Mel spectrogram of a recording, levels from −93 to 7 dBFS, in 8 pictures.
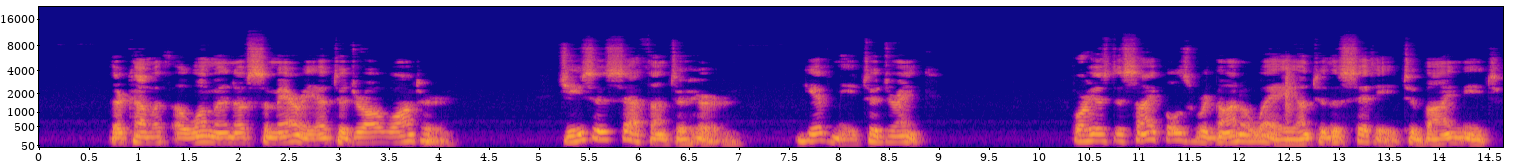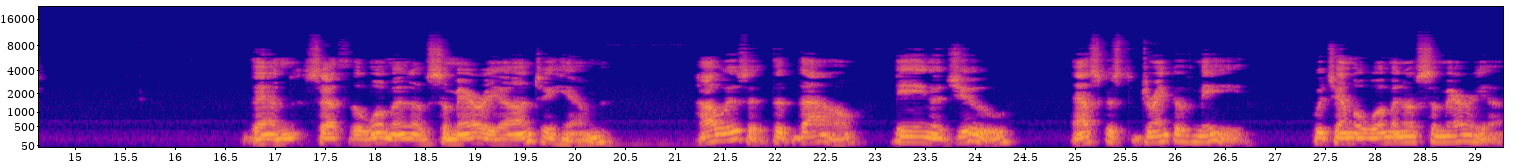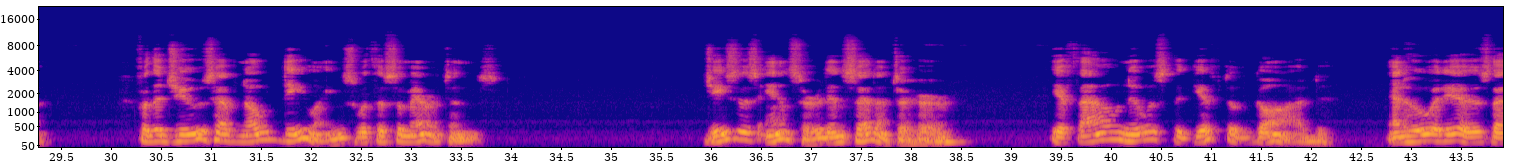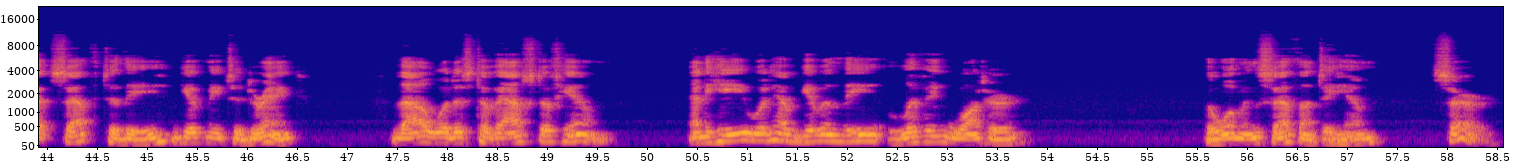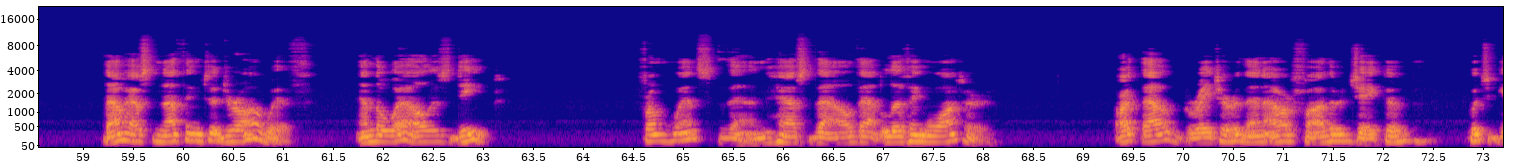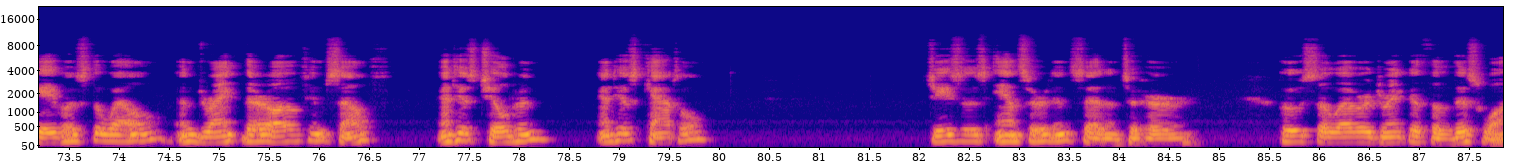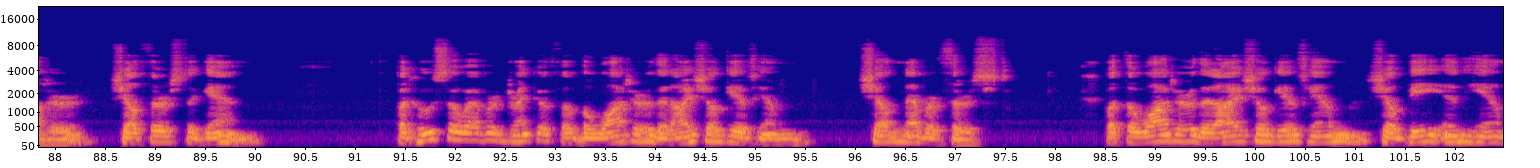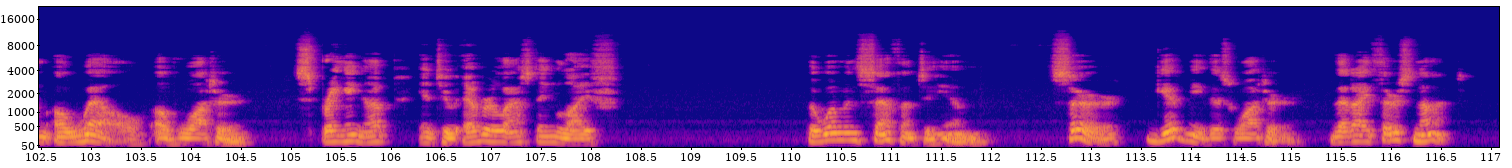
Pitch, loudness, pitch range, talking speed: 125 Hz, -19 LUFS, 110-145 Hz, 110 wpm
